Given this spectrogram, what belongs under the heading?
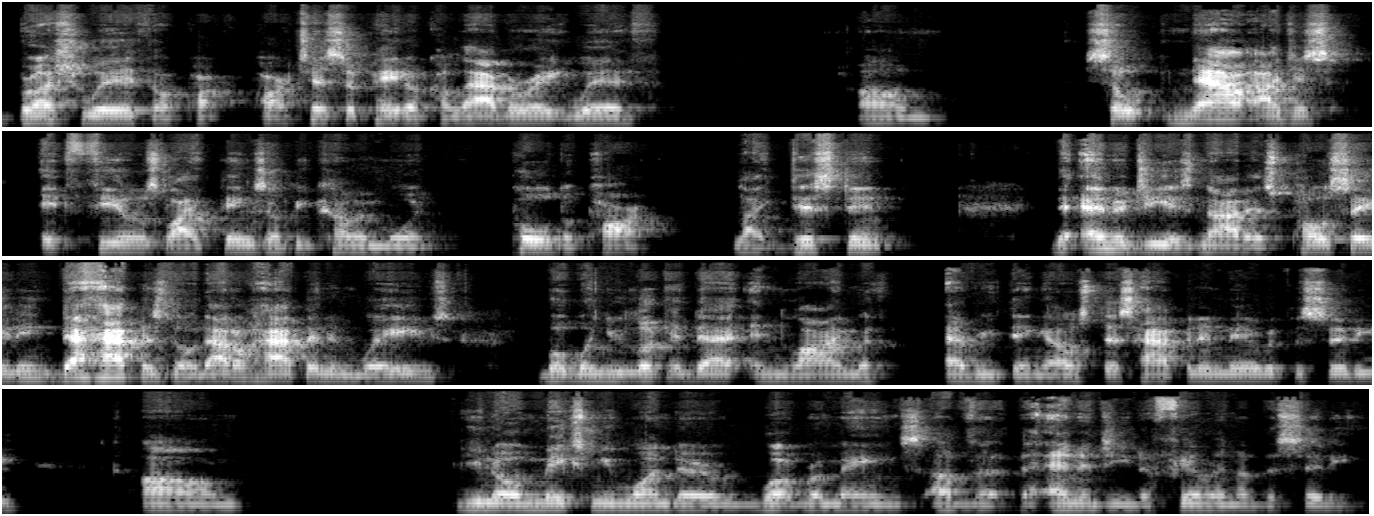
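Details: Adult male speaker; typical speech.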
